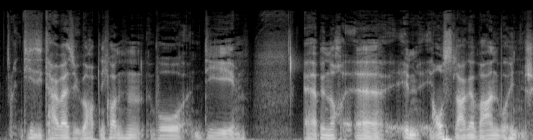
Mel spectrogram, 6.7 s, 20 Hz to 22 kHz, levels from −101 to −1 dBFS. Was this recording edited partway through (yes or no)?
yes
